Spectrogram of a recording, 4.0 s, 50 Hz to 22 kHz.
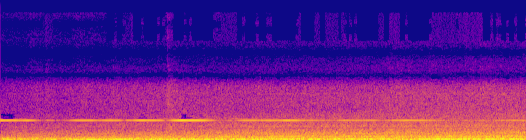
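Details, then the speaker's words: Rawsuns RAD20000 diesel-electric system component test (460 kW PMAC motor, 576 VDC liquid-cooled battery), system ready on lead-battery power: steady airy rush of the large radiator fan with a constant high whistle from the coolant pump, no rubbing; both working normally. "It's very big fan. We can also hear the pump is also working. The pump is also working."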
